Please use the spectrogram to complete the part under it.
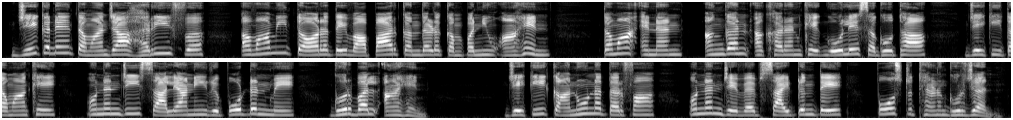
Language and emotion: Sindhi, neutral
